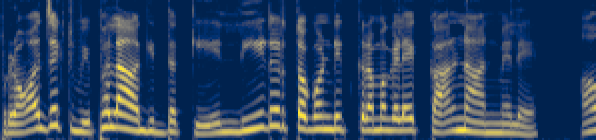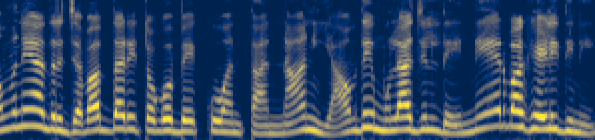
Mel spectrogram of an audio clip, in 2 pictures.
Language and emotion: Kannada, angry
